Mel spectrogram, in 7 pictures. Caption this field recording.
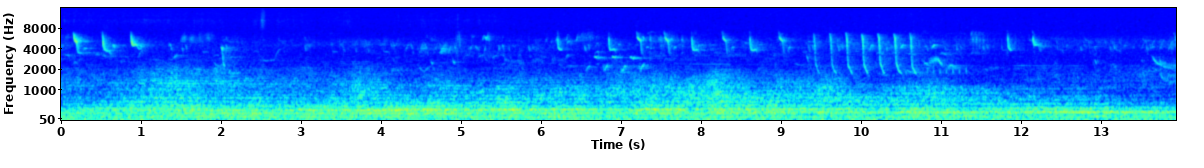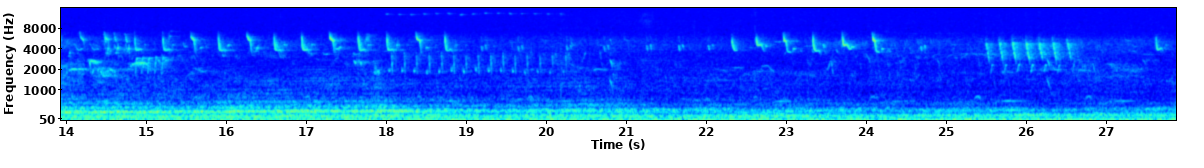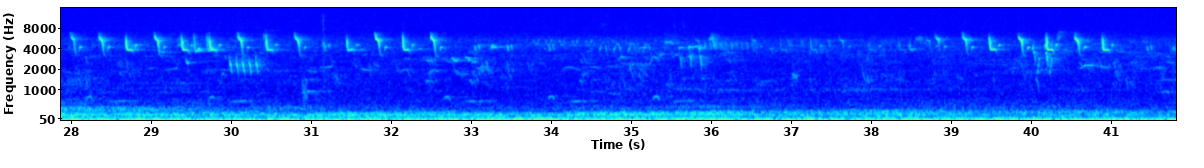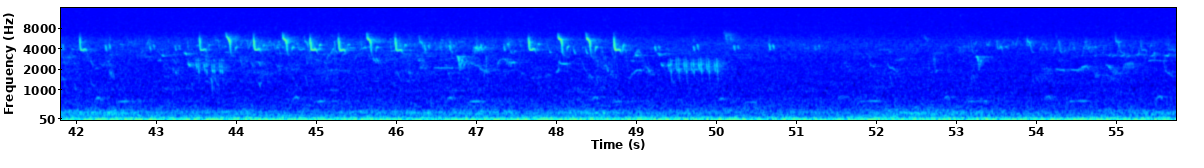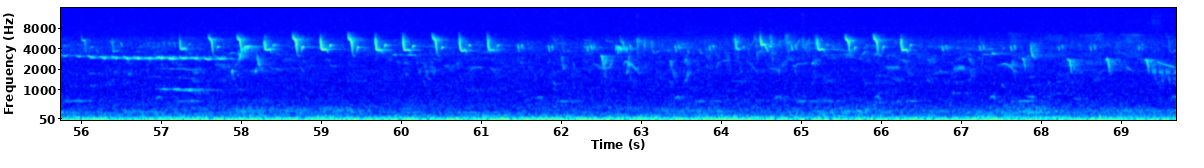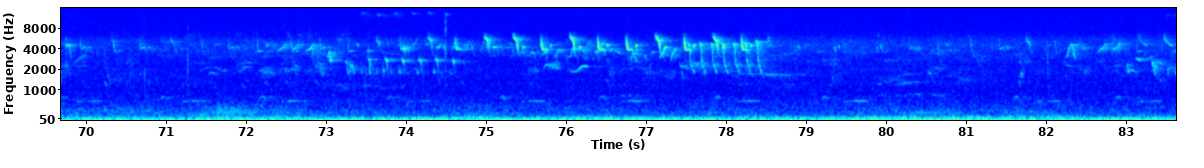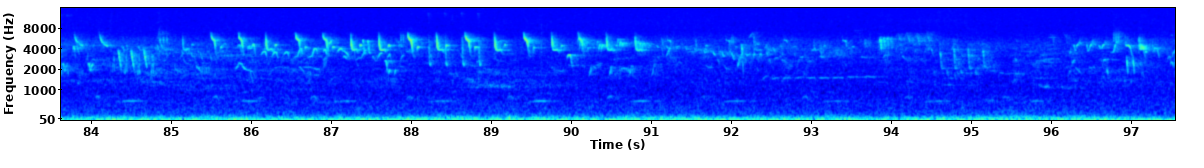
Binaural recording. A lot of different birds (like the Cuckoo), planes, children playing, the almost white noise of leaves in the wind. Zoom H2 recorder with SP-TFB-2 binaural microphones.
